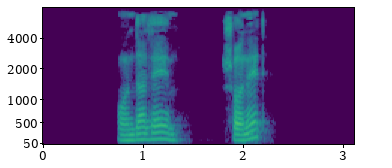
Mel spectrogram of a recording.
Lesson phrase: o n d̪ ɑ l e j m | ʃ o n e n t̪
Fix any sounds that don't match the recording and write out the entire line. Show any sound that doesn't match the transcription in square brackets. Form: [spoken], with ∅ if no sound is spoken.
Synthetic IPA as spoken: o n d̪ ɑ l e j m | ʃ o n e [∅] t̪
